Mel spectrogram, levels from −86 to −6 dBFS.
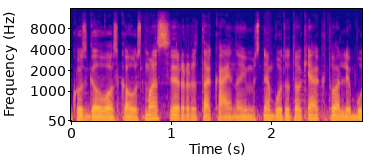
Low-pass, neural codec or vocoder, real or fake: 14.4 kHz; none; real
